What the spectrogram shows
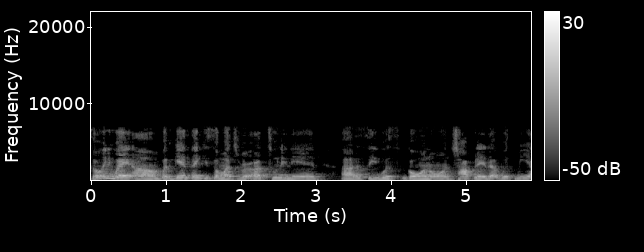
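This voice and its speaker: A woman speaks at a moderate pace in a fairly low pitch. Audible room echo and noticeable background noise surround her voice. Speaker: podcast host. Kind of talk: casual monologue podcast.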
